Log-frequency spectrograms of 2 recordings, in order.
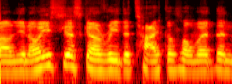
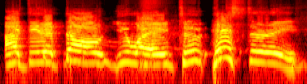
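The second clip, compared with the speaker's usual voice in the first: echo through hands; 7 semitones higher, 6 dB louder, slower than usual. Shown as a demonstration. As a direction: voice cupped through hands, echoing. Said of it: "I just put my hands on my mouth".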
